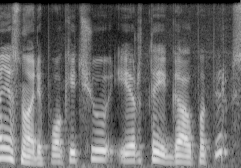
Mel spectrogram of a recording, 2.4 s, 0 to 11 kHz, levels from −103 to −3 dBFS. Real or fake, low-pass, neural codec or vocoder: real; 9.9 kHz; none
